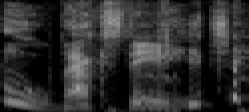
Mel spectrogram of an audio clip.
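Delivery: ooh said very fast and short, then onward. Imitating a wrestling interviewer who does the ooh really quick. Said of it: "he does it really quick".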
